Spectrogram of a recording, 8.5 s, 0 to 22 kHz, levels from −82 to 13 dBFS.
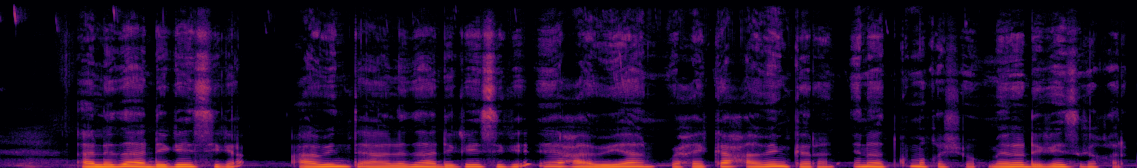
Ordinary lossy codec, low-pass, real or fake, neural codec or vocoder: none; none; real; none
